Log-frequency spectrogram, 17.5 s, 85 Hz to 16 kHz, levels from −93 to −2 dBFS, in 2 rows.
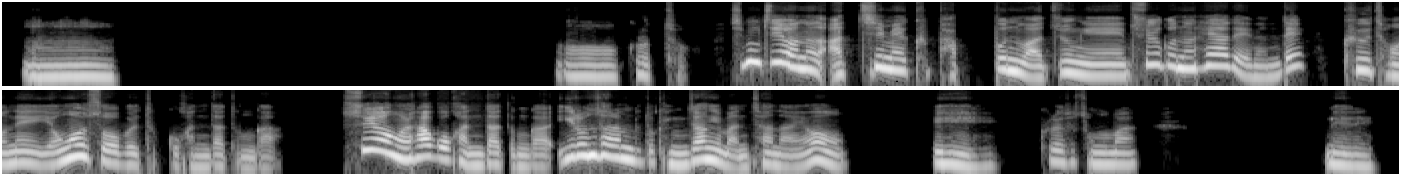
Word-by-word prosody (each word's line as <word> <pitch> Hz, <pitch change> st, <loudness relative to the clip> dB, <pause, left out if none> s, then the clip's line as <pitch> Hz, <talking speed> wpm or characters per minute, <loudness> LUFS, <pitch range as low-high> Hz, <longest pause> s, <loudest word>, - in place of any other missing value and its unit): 음. 155 Hz, 0 st, -2 dB, 2.8 s
어 160 Hz, -2 st, -5 dB
그렇죠. 170 Hz, -3 st, -12 dB, 0.3 s
심지어는 355 Hz, -, +4 dB
아침에 240 Hz, +7 st, +2 dB
그 205 Hz, -, -14 dB
바쁜 225 Hz, +7 st, -1 dB
와중에 165 Hz, 0 st, 0 dB
출근을 295 Hz, -, +1 dB
해야 305 Hz, 0 st, +2 dB
되는데 170 Hz, -, -3 dB, 0.2 s
그 235 Hz, -2 st, -1 dB
전에 170 Hz, -2 st, -2 dB
영어 220 Hz, +12 st, +5 dB
수업을 175 Hz, -9 st, -3 dB
듣고 150 Hz, -, -17 dB
간다든가 135 Hz, -3 st, -10 dB, 0.4 s
수영을 320 Hz, -, +4 dB
하고 255 Hz, -3 st, +5 dB
간다든가 150 Hz, -6 st, -4 dB
이런 270 Hz, +6 st, +6 dB
사람들도 225 Hz, -9 st, +2 dB
굉장히 190 Hz, +6 st, +2 dB
많잖아요. 150 Hz, +4 st, -3 dB, 0.6 s
예 145 Hz, -4 st, -2 dB, 0.2 s
그래서 185 Hz, -3 st, -8 dB
정말 160 Hz, -2 st, -4 dB, 1.2 s
네. 145 Hz, -4 st, -3 dB
170 Hz, 235 characters per minute, -23 LUFS, 155-235 Hz, 2.8 s, 이런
